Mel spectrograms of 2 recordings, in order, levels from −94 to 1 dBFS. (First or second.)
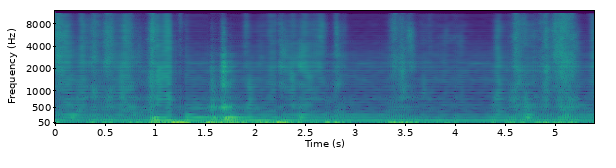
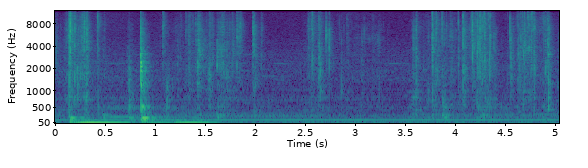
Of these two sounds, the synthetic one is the first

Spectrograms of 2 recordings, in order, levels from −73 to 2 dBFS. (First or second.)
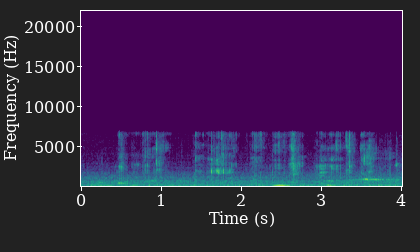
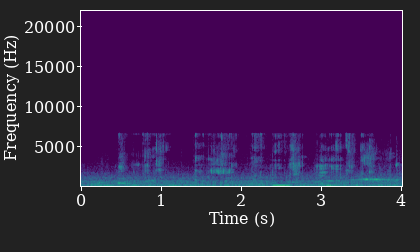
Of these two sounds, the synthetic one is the first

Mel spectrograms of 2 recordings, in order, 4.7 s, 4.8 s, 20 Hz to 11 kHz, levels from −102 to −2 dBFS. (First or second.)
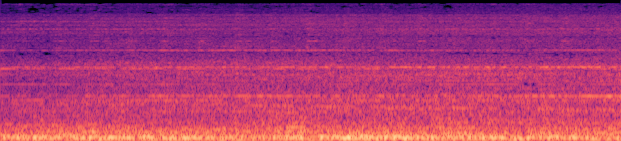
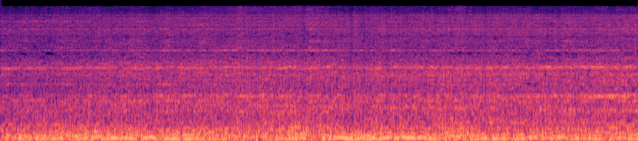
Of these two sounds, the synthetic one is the second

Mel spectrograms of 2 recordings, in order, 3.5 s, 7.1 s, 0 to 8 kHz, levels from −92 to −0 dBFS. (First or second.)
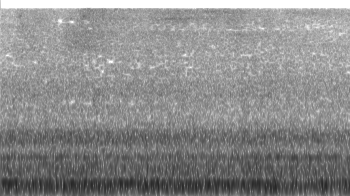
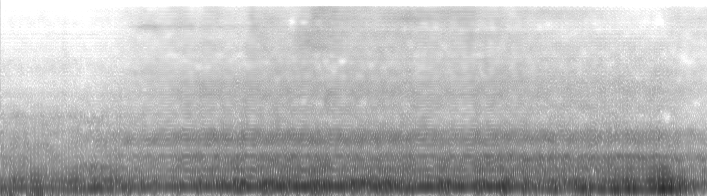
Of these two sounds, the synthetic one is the second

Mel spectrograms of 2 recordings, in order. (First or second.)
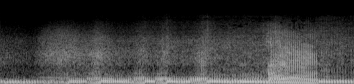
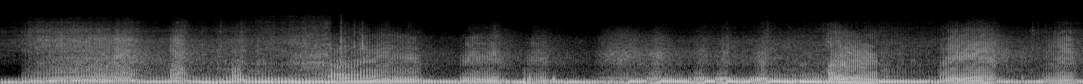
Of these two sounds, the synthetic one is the second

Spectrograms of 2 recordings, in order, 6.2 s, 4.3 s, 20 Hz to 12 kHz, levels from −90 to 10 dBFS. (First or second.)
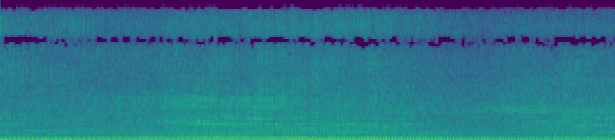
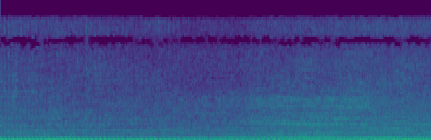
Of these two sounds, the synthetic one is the second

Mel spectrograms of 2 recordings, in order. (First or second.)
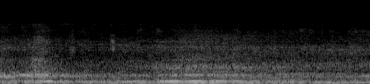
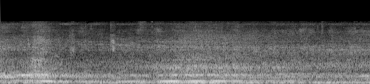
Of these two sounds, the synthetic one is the first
